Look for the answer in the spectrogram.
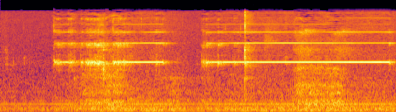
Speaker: you can clearly hear the beep and as i press the tone plate beep stops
